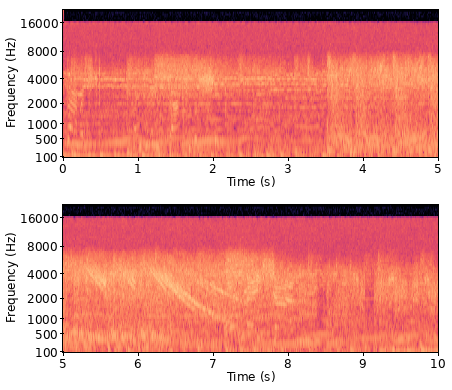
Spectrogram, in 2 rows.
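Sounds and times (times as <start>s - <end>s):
cartoon soundtrack music: 0.0s - 10.0s
crash sound effect: 3.6s - 7.8s
falling whistle-like glides: 5.6s - 7.8s.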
